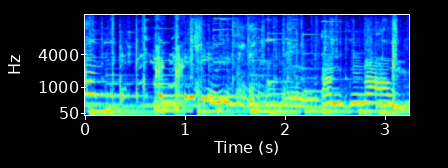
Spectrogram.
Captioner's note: giggling, snorting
